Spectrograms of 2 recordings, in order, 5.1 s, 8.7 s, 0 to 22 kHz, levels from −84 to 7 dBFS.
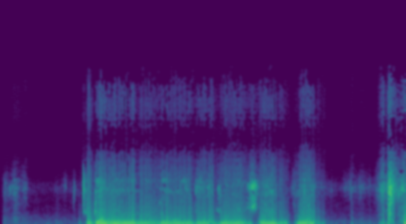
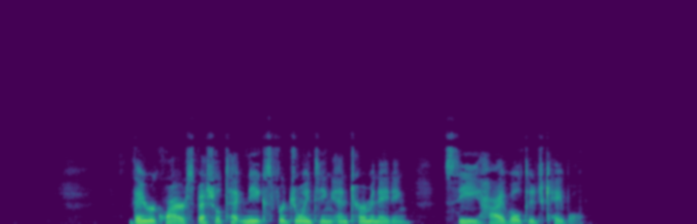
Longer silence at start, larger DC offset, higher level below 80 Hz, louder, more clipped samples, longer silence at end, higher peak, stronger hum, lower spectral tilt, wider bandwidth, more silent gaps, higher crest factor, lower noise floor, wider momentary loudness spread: second, 0.15 s vs 1.6 s; neither; first, -40 dBFS vs -68 dBFS; second, -23 LUFS vs -19 LUFS; neither; second, 0 s vs 1.55 s; about the same, -2 dBFS vs -2 dBFS; neither; about the same, -6 dB/octave vs -5.5 dB/octave; first, 15 kHz vs 8 kHz; neither; about the same, 20 dB vs 20 dB; second, -55 dBFS vs -77 dBFS; second, 8 LU vs 13 LU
